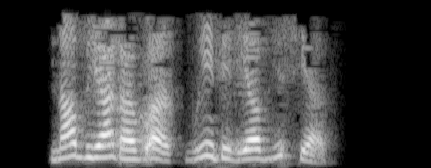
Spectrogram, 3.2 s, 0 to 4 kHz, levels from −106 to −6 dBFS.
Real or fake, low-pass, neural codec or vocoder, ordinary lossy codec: fake; 3.6 kHz; codec, 16 kHz, 0.5 kbps, X-Codec, WavLM features, trained on Multilingual LibriSpeech; MP3, 16 kbps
